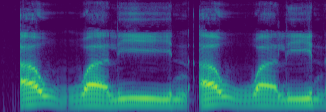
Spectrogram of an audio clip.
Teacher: huruf wau bertasydid itu kita tekan, kita naikkan intonasinya. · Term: nabr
